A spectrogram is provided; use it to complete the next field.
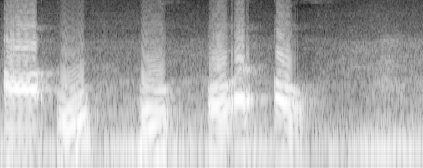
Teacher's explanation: ये पश्च स्वर पीछे गले के पीछे से बोल जाते हैं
